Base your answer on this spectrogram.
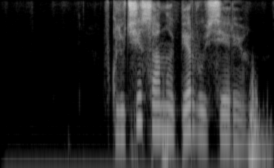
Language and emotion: Russian, neutral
